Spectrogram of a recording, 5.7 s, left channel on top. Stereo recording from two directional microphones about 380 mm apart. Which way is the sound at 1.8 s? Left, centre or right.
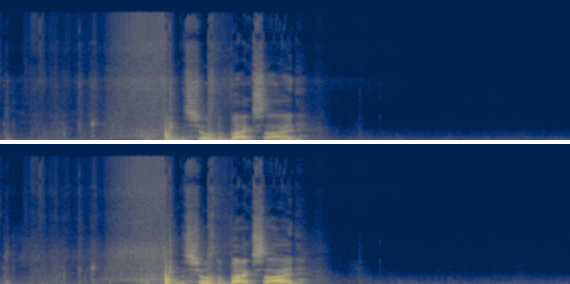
Right.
